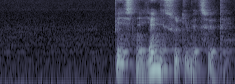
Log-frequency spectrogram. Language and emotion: Russian, neutral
